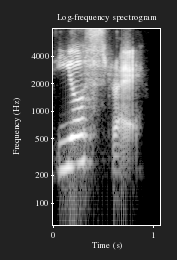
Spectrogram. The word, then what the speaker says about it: Eostre: He's a British monk, and he says that it's related to a pre-Christian goddess named in England named Eostre. I could have just butchered that. It is E-O-S-T-R-E.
